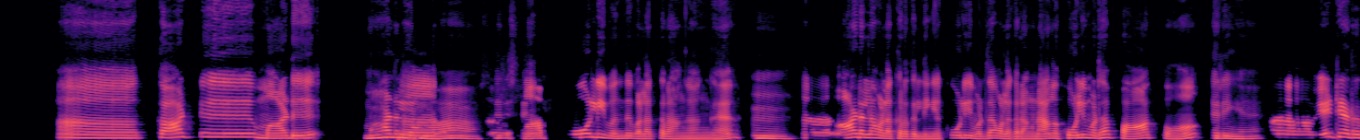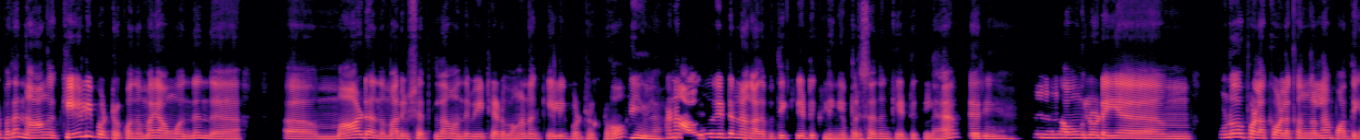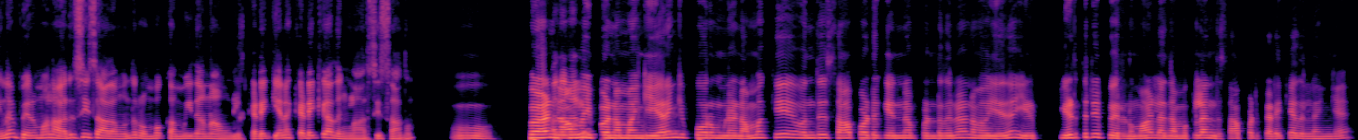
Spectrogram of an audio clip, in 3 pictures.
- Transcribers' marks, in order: drawn out: "ஆ காட்டு"; distorted speech; other background noise; static; drawn out: "அவங்களுடைய"
- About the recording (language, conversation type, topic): Tamil, podcast, நீங்கள் இயற்கையுடன் முதல் முறையாக தொடர்பு கொண்ட நினைவு என்ன?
